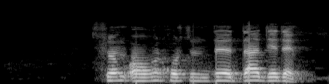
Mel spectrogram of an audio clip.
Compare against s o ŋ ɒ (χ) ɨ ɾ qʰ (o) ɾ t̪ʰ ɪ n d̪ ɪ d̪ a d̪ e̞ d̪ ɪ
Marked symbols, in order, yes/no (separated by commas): no, yes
